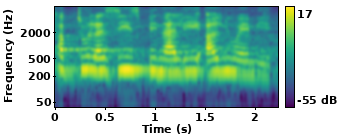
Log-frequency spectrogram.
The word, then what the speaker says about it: Abdul Aziz bin Ali Al Nuaimi: Abdul Aziz bin Ali Al Nuaimi.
